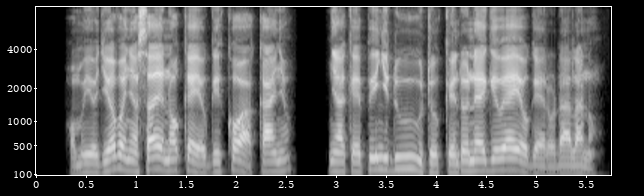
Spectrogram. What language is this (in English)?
Luo (Kenya and Tanzania)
